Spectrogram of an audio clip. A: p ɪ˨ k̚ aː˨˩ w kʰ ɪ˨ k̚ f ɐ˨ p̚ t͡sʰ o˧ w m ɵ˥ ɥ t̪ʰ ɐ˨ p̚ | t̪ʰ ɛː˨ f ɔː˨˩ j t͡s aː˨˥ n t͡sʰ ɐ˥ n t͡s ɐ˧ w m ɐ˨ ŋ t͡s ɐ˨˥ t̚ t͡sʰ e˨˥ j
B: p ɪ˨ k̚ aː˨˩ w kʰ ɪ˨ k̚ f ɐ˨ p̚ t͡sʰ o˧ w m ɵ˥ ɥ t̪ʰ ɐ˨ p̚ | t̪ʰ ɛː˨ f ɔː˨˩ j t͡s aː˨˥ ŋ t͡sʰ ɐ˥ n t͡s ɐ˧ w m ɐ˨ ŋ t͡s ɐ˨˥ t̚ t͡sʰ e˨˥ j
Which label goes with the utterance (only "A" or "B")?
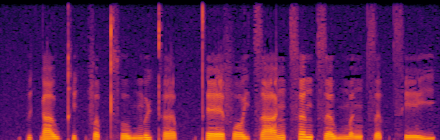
B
